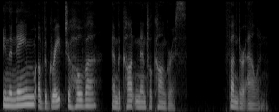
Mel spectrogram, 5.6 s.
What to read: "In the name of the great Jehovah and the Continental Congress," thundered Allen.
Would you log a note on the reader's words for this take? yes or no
yes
